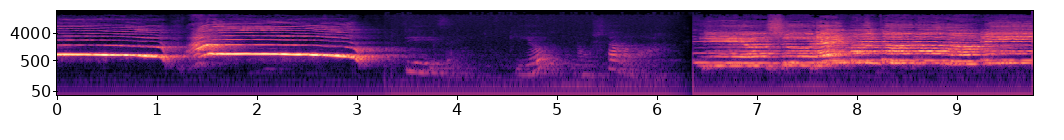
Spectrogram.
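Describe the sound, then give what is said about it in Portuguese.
A person's voice imitates a wolf howling at the moon: two long, loud howling calls in quick succession, followed after a short pause by another strained, drawn-out vocal sound. “Saiu para a rua, para a estrada que vai para a pau, virou-se para a lua e começou a uivar.”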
